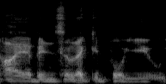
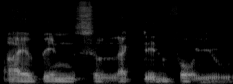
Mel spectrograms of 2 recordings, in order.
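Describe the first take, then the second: First: It is said plainly, without any suggestive tone. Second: It is said with a seductive, suggestive tone.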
